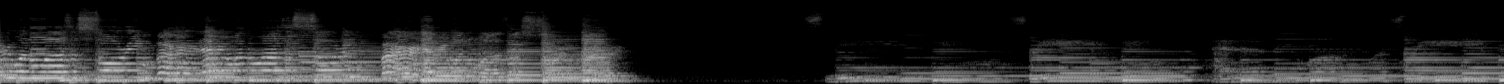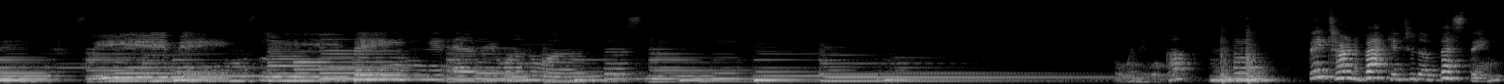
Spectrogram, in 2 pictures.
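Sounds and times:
acoustic guitar strumming: 0:00.0 - 0:06.4, 0:08.4 - 0:26.2, 0:27.1 - 0:27.8.

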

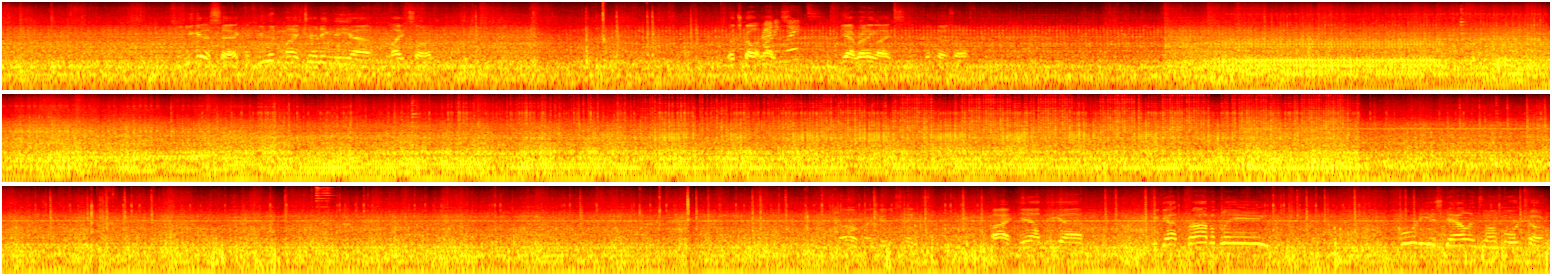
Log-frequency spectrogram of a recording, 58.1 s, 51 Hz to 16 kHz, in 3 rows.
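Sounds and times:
diesel engine running: 0:00.0 - 0:58.0
tripod vibrating against boat: 0:00.0 - 0:58.0.

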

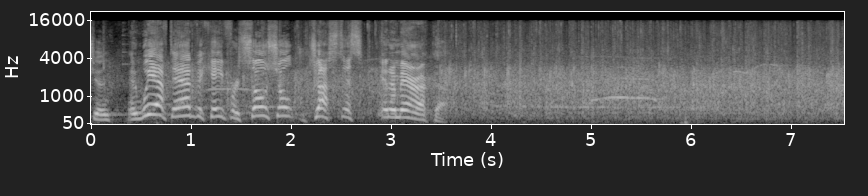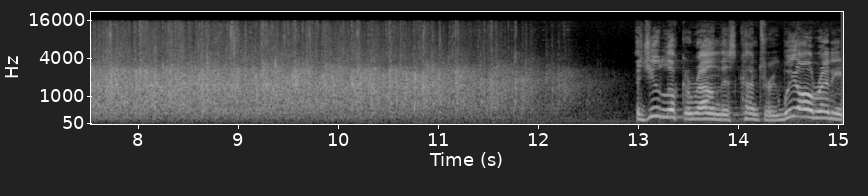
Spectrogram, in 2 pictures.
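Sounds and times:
audience applauding: 0:00.0 - 0:12.5.

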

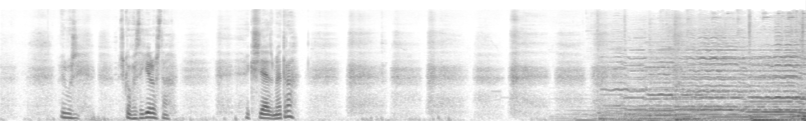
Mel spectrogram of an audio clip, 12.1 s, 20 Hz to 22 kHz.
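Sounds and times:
hard rapid breathing: 0:00.0 - 0:01.8, 0:02.4 - 0:09.4
music: 0:08.6 - 0:12.0.

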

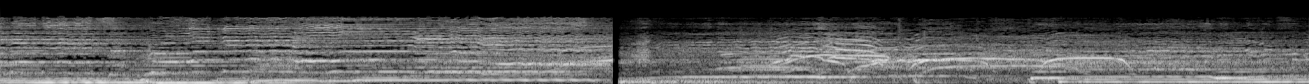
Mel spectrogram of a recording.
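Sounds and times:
vocal group singing: 0:00.0 - 0:13.0
audience whoops: 0:07.2 - 0:11.8.

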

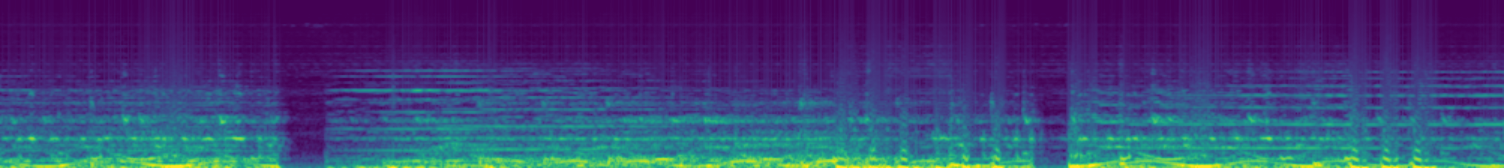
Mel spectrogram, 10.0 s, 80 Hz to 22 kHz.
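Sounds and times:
steady held drones: 0:00.0 - 0:10.0
swooping low synthesized tones: 0:00.0 - 0:10.0.

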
